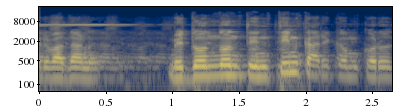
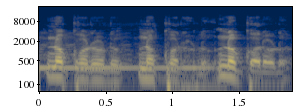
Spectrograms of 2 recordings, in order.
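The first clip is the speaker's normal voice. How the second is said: soft consoling; 5 semitones lower, 8 dB quieter than usual. Retold or imitated. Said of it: "तुम्ही काय म्हणतात".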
